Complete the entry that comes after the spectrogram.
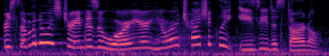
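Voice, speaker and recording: A woman's voice: extremely high pitch, sing-song, fast talker, a bit bright, a little hiss or hum, heavily acted. A young woman playing a playful, teasing giantess in a video game, bold and wry in manner. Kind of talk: naturalistic video game acting.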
